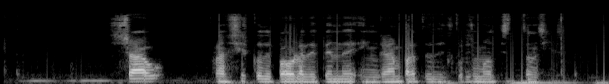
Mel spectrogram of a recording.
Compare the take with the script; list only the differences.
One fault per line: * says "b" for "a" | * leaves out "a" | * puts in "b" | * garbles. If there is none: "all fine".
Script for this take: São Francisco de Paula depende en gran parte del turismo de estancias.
all fine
